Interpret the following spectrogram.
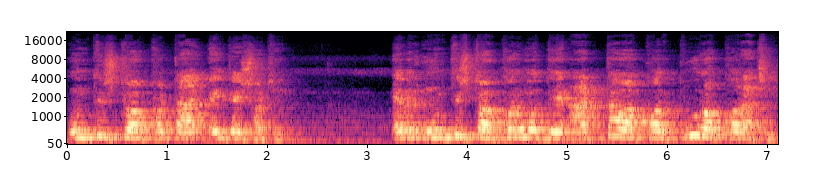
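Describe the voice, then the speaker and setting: A man from West Bengal teaching how to read the Quran, drilling letters aloud and stretching out the recited sounds. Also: extremely high pitch. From West Bengal, India. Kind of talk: slow classroom instruction with chanted recitation. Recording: very echoey room, distant from the mic.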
